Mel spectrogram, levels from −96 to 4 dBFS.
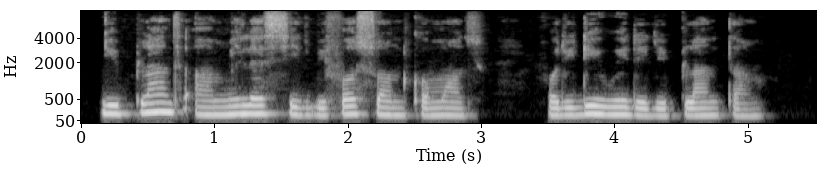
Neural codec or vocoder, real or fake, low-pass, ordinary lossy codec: none; real; none; none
